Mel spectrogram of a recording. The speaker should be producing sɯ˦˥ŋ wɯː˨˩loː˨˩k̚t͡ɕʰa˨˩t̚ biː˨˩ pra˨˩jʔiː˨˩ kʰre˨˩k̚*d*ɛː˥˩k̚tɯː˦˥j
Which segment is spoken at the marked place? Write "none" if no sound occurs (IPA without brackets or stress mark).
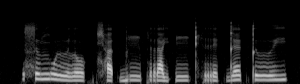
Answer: d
